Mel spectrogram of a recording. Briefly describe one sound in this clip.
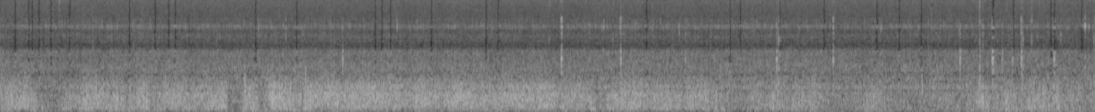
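Bicycle tyres roll over a paved path.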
